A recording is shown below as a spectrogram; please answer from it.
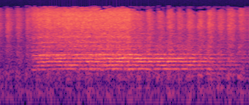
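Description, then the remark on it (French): The whistle of a last-century steam locomotive blows one sustained, loud, chord-like blast of about a second and a half over the rumbling, chuffing noise of the steam train, which continues after the whistle stops. “Un voyage d'antan où vous vivrez les joies simples de ce train avec ses banquettes en bois, sa locomotive du siècle dernier crachant sa fumée et son bruit inoubliable.”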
